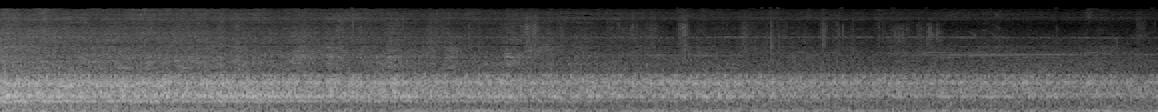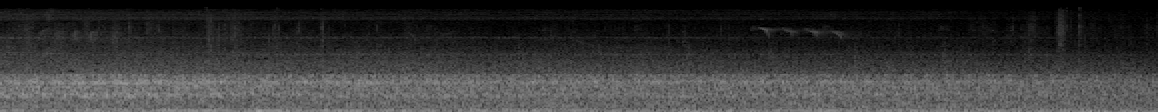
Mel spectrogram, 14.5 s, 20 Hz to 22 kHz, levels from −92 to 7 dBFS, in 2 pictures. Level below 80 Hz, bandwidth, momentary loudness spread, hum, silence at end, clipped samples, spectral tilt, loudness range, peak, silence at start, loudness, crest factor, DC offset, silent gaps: -44 dBFS; 16 kHz; 15 LU; none; 0 s; under 0.1%; -4.5 dB/octave; 13 LU; -10 dBFS; 0 s; -31 LUFS; 20 dB; under 0.1%; none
